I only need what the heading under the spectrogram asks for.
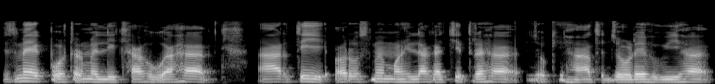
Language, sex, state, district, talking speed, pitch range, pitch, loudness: Hindi, male, Jharkhand, Palamu, 160 wpm, 120-125 Hz, 120 Hz, -17 LUFS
